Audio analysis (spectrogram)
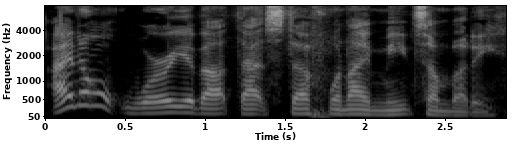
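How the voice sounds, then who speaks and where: A man's voice: mid-range voice, huge pitch swings, fairly quick, darkish tone, dry recording. An American man co-hosting a podcast, rambling casually with lots of fillers and restarts. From United States. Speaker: podcast co-host.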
